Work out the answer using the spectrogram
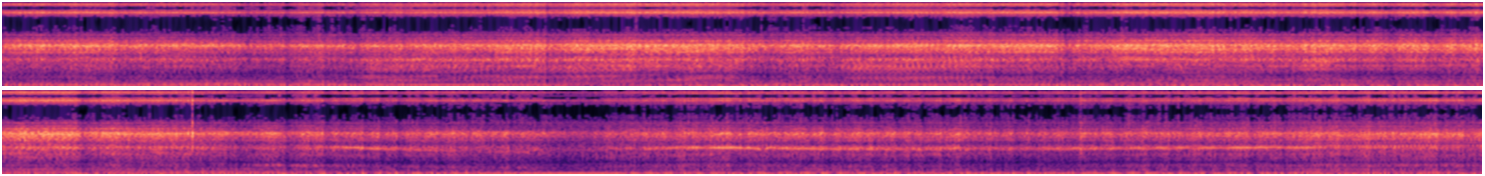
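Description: BMW boxer-twin motorcycle engine running steadily as the bike rides along at road speed, its note shifting several times.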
